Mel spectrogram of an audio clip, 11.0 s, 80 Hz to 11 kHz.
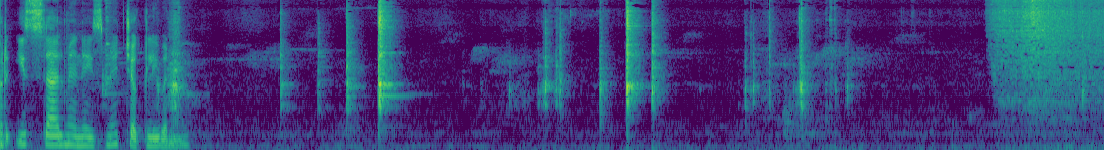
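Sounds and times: metal parts clicking and clinking: 5.1s - 6.7s.

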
